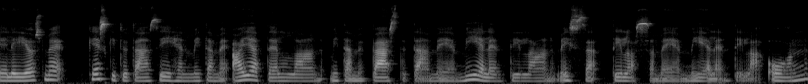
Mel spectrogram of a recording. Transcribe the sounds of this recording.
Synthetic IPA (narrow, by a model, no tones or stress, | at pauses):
elijosme̞ | ke̞skit̪yt̪æːnsiːɦemmit̪æmḛʔɑjɑt̪e̞lːɑːnmit̪æme̞pæːst̪et̪æ̰ːmmḛjæ̰mmielent̪ilɑːnmisːæ̰t̪ilɑsːɑmḛjæ̰mmielḛnt̪ḭlɑ̰ʔon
